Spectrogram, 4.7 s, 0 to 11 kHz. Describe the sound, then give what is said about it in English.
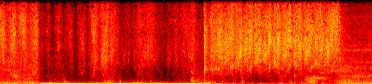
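Hands rub a cork pulled from a bottle of Cask 10-year whisky, making a steady, dry friction sound that is loud for the first couple of seconds and then continues more softly. “open up off the top of the cork, put it in your hands, rub your hands together.”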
